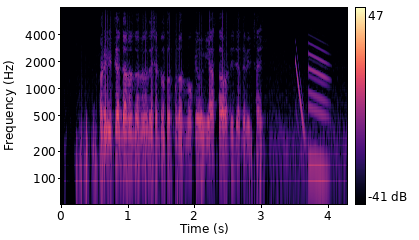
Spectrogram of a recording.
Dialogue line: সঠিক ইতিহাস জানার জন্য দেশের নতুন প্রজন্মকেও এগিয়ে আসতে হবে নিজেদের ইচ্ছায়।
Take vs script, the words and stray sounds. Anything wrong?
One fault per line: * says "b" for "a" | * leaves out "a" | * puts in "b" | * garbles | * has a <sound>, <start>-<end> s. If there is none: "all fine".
* has a chirp, 3.5-4.1 s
